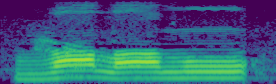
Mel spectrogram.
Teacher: خلي بالك من تغليظ اللام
